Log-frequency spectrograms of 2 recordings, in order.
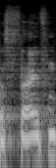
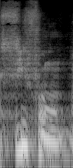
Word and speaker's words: siphon: Como é que fala em francês? Então é sifon.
